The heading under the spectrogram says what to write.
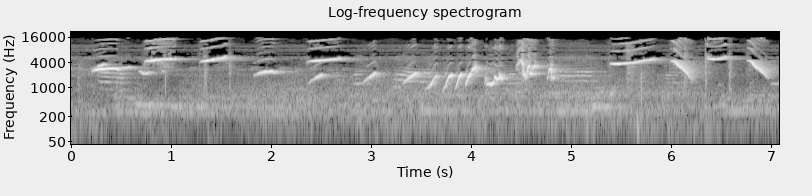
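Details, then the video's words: White-rumped shama song played as a lure: a lively run of varied loud whistles and slurs, with rapid downward-sweeping notes and high rising whistles in quick succession. "Pancingan Suara Murai Batu"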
